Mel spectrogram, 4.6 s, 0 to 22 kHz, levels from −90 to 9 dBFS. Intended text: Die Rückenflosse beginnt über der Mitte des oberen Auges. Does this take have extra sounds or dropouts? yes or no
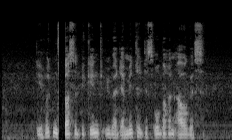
yes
